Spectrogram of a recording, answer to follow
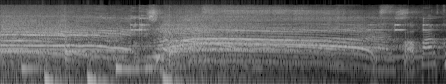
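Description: Javanese gamelan music with low drum strokes about twice a second, breaking off about a second and a half in into a long held vocal cry from several voices, which sags and drops away just before the end as the music stops.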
